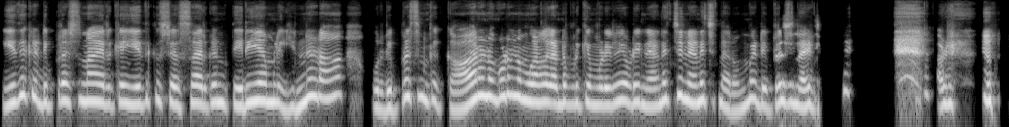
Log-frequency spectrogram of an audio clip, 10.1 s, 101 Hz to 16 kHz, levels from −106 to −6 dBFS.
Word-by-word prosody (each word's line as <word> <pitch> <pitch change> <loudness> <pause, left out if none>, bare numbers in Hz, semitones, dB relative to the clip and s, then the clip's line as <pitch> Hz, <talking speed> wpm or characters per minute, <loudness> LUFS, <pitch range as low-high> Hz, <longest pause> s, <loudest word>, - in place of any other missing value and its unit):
எதுக்கு 345 +1 0
டிப்ரஷனா 290 +2 0
இருக்க, 250 +1 -8 0.2
எதுக்கு 285 +2 -6
ஸ்ட்ரெஸ்ஸா 260 0 -1
இருக்கேன்னு 265 0 -2
தெரியாமலே, 275 0 +3
என்னடா! 320 +7 +2 0.5
ஒரு 215 - -3
டிப்ரஷனு 330 - -2
க்கு 285 - -6 0.2
காரணம் 315 +9 +4
கூட 355 - +2
நம்மளால 280 -3 +3
கண்டுபிடிக்க 260 +1 -2
முடியலையே 245 +4 +1
அப்படின்னு 260 -4 -1
நெனச்சி, 295 +7 0
நெனச்சி 275 0 0
நான் 205 -4 -4
ரொம்ப 245 +9 -2
டிப்ரஷன் 255 +1 -1
ஆயிட்டேன்." 220 -3 -5 1.0
அப்படின்னு. 260 +4 -1
275 Hz, 145 wpm, -23 LUFS, 250-295 Hz, 1.0 s, காரணம்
